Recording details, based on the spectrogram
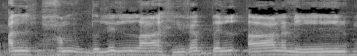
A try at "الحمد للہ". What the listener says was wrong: یہاں للہ میں بھی ایک تو اس کو موٹا نہیں پڑھنا. الحمد للہ. الحمد للہ.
